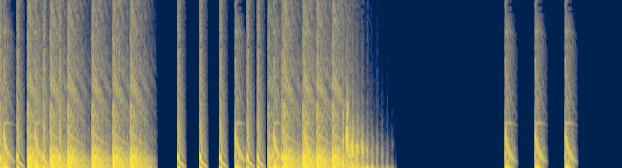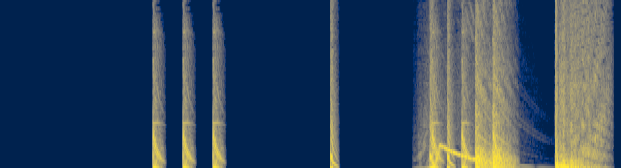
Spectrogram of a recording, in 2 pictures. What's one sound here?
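Retro video game laser shots fire in quick bursts.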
